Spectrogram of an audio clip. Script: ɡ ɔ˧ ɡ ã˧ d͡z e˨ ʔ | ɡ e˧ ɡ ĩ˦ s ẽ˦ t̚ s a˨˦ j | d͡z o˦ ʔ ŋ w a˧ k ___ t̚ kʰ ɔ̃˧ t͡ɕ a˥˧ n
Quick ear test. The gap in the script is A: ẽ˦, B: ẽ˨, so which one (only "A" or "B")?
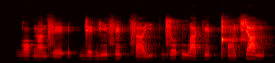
A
